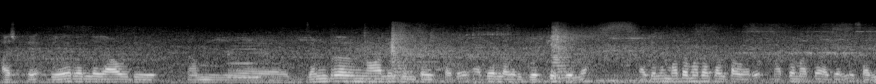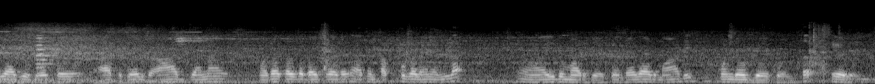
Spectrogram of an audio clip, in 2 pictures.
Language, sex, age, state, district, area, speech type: Kannada, male, 30-45, Karnataka, Dakshina Kannada, rural, spontaneous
